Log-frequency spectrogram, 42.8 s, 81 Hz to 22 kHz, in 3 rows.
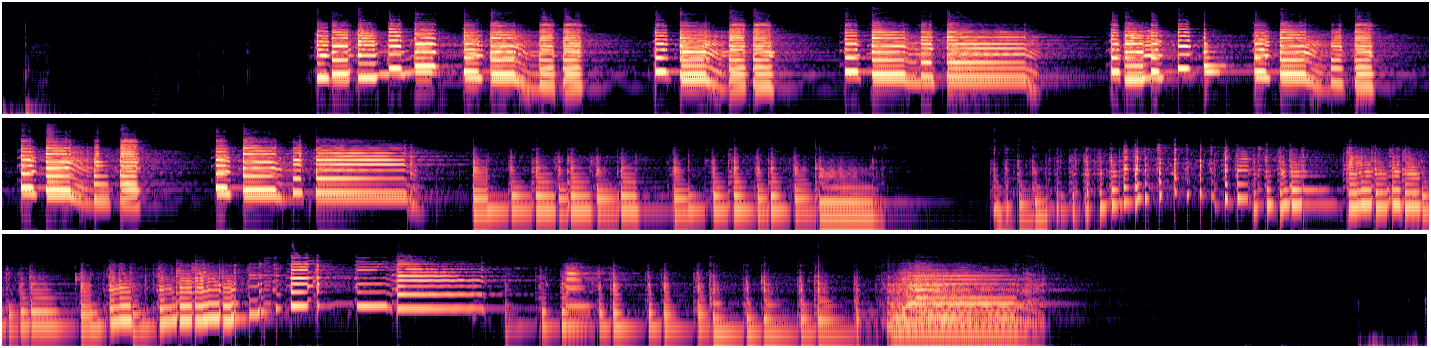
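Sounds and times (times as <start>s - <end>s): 
crunch tone from a vacuum tube guitar amplifier: 0.0s - 42.7s.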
